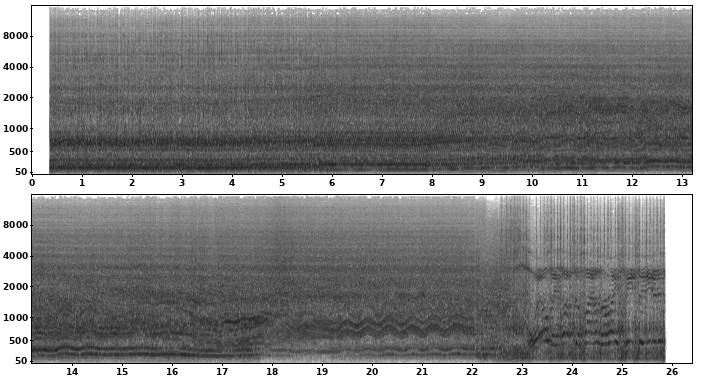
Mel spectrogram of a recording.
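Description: Supercharged engine of a two-wheel-drive pulling truck running hard under load as it drags a weight sled, first at a steady high pitch. From about a third of the way in, the pitch wavers up and down as the rear tyres spin and hop in the dirt. Near the end the engine note changes abruptly as the pull ends.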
